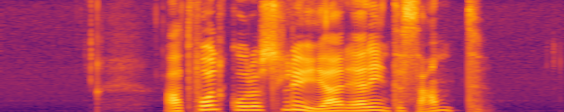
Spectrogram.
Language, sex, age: Swedish, female, 53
